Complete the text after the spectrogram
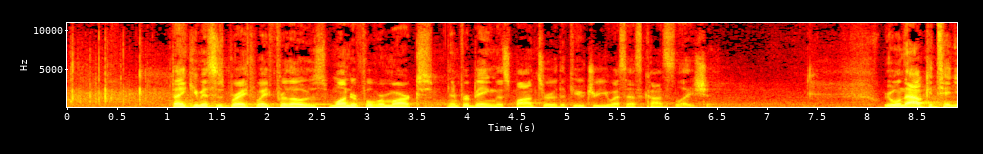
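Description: A man speaks into a microphone in a large hall.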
